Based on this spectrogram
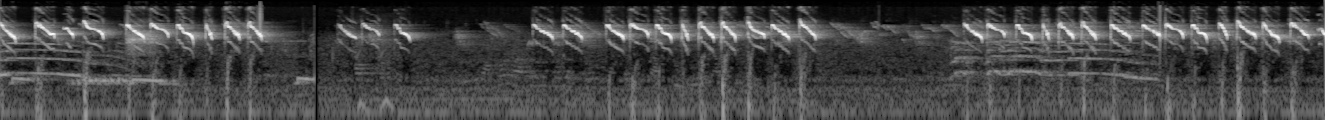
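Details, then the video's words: White-eye recording used as a lure to get caged white-eyes to sing. Bursts of rapid, high, sharply falling chirps, about two seconds each, separated by short pauses, with faint low tones underneath. "pancingan pleci agar bongkar isian || white eye bird call"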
